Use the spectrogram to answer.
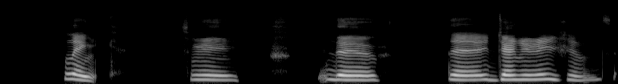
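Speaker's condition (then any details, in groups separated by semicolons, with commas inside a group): Cerebral palsy; from birth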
